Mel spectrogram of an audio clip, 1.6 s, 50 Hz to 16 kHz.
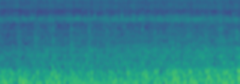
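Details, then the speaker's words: Rough-running 3-cylinder Yamaha 30hp two-stroke outboard: uneven lumpy idle with a stumble as one cylinder drops out; drop test indicates dirty number-two carburettor, possibly a bad plug; carbs to be cleaned, new plugs and fuel filter to be fitted. "I'm going to clean them all it could still be a dodgy spark plug but um that indicates dirty kby number two to me"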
